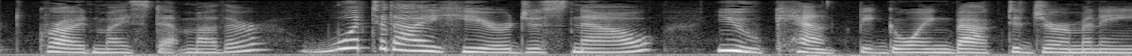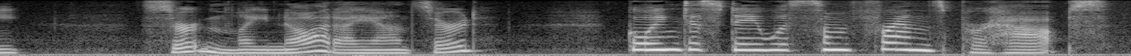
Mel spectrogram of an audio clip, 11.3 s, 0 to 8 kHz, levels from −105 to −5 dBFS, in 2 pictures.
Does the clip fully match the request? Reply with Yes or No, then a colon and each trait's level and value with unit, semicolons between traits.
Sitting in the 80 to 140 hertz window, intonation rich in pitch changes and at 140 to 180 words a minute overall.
No: high, 205 Hz; wide, 7.6 semitones; average, 145 wpm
